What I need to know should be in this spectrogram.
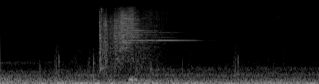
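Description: A sword is drawn from its sheath with a metallic ring.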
